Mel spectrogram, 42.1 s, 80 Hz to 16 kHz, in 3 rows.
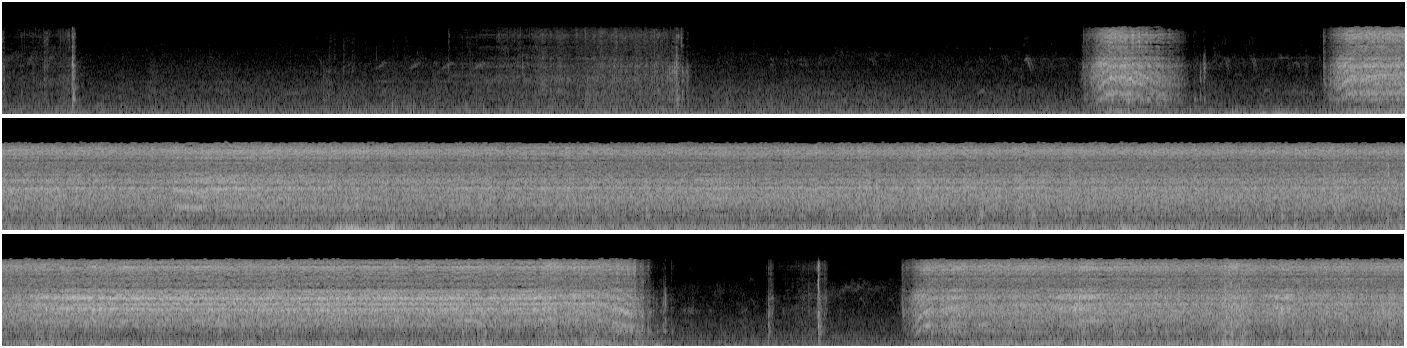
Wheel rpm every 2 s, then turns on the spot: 0, 0, 20, 10, 0, 30, 40, 230, 230, 230, 230, 230, 230, 240, 220, 210, 210, 50, 50, 220, 230.
4-8 34-36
